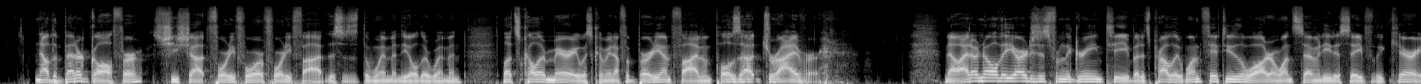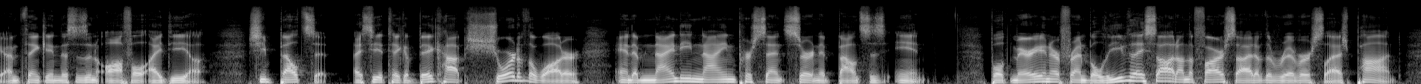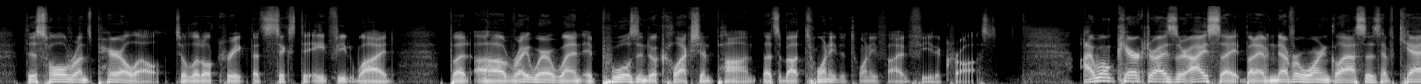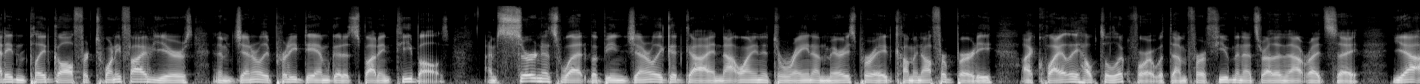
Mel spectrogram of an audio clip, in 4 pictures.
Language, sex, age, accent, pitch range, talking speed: English, male, 40-59, American, 90-110 Hz, 215 wpm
